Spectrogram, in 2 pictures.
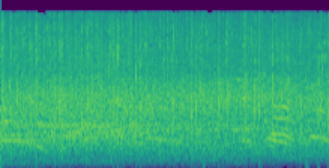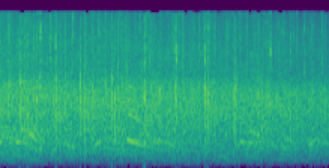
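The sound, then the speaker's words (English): Sustained, dense applause from a large audience, steady and loud throughout with a faint murmur of voices mixed in, slowly tapering slightly toward the end. “I don't think I've ever received that much applause in my life, so thank you.”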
